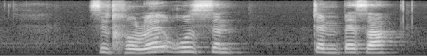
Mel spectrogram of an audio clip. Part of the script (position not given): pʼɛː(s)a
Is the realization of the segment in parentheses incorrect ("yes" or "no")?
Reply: no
